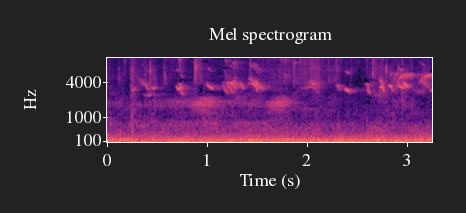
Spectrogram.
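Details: Several colourful chicks peep at feeding time in quick, high, overlapping chirps, some rising and some falling, over a steady low rumble.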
